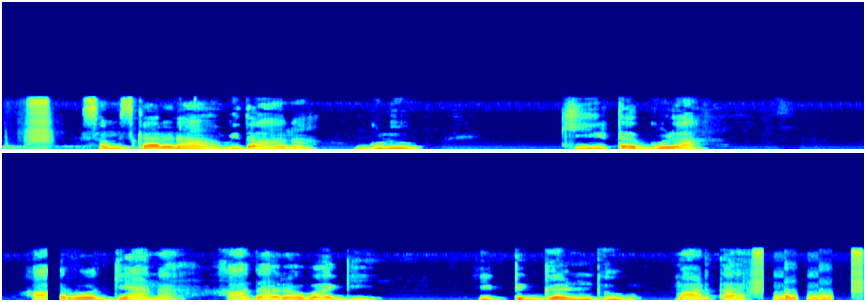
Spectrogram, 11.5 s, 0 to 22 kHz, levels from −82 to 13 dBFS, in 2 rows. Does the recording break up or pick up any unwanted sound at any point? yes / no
yes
